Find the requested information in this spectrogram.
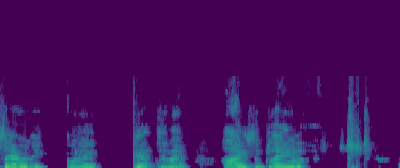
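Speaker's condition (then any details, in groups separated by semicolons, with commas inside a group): Cerebral palsy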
